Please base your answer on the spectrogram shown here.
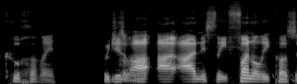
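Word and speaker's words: Cú Chulainn: I remember when I didn't actually know how to pronounce Kukulane. I thought it was like Kukuhalan or something. Yeah, Chuchulin. No, it's Kukulane.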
